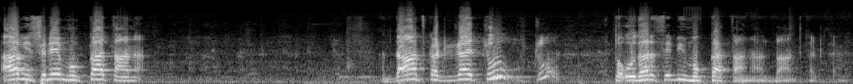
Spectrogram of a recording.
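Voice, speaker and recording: A male religious storyteller in a lively, animated manner, telling a humorous devotional story. His voice is high and bright, with gravel in it. He speaks slowly. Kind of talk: humorous devotional story sermon with chanted verses.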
